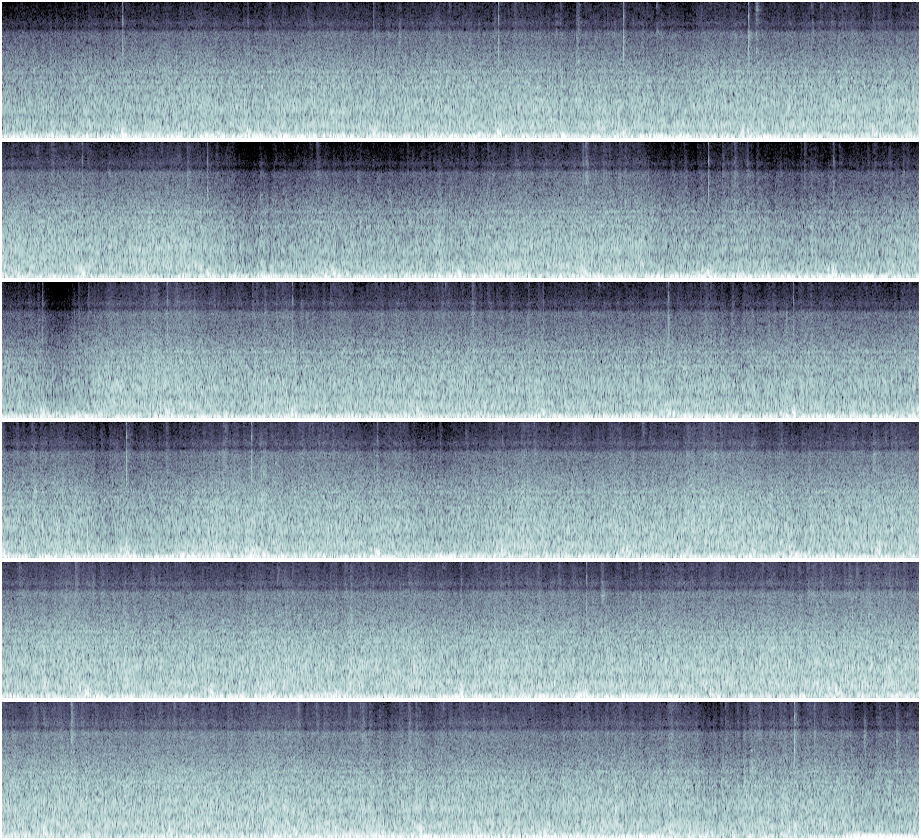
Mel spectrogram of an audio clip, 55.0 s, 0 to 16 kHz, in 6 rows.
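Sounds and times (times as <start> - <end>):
rushing rain: 0.0 - 55.0
low rumble: 54.0 - 55.0.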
